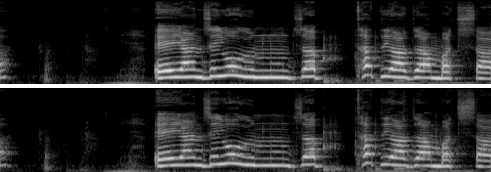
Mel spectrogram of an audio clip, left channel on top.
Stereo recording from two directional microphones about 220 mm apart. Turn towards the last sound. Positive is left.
turn(degrees=15)  # may be behind; listen again after turning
